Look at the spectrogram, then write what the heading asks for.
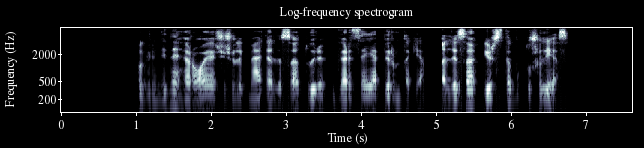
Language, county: Lithuanian, Vilnius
